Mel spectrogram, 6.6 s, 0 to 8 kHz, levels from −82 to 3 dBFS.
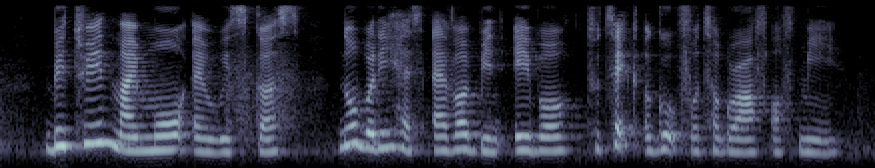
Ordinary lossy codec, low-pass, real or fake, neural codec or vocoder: MP3, 48 kbps; 7.2 kHz; real; none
